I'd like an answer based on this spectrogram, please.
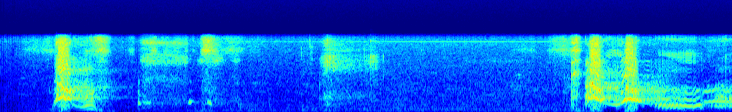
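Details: Young female white Boxer, one year old, playfully attacking a can of compressed air; two loud barking bursts separated by several seconds of quiet background.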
